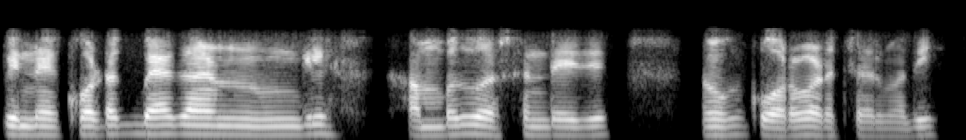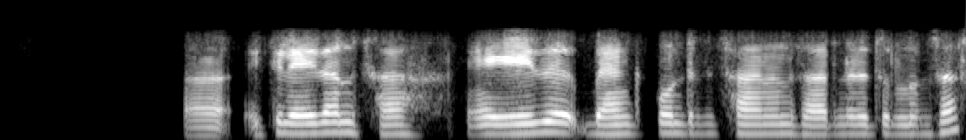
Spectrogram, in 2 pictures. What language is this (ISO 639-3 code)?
mal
